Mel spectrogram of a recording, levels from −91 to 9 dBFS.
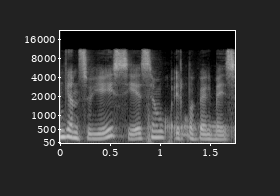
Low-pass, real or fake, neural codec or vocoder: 10.8 kHz; fake; codec, 24 kHz, 0.9 kbps, WavTokenizer, medium speech release version 2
